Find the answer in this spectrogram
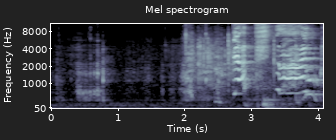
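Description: Excited, high-pitched voices exclaiming in the second half, after a quiet first two seconds.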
